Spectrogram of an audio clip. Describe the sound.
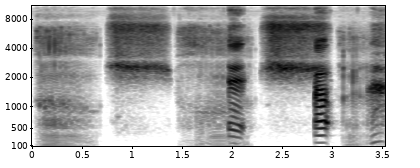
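A voice imitates snoring: a few rasping inhale-exhale cycles, some with harsh buzzing and brief high squeaky whistles, fairly loud and alone with short pauses between.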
